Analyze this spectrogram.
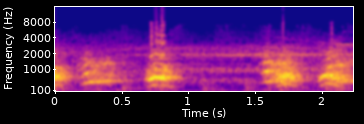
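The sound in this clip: Sled dogs, huskies, bark in a run of several sharp, mid-pitched barks and yips separated by short gaps, loud and with no other sound.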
